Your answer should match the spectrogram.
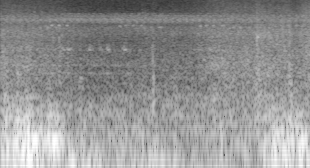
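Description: Faint, steady insect chirping, with a low rumble of wind on the microphone.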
